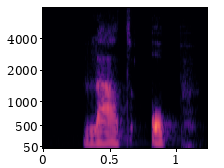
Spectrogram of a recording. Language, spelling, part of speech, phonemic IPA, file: Dutch, laadt op, verb, /ˈlat ˈɔp/, Nl-laadt op.ogg
- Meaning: inflection of opladen: 1. second/third-person singular present indicative 2. plural imperative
